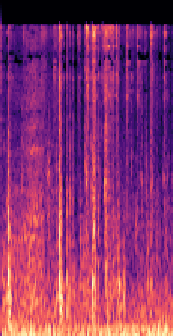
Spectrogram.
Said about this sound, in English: Sorry, my keys just like to dangle around like a son of a bitch.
